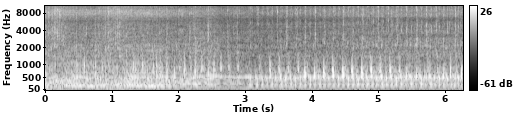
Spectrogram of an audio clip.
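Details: Old single-cylinder motorcycle running indoors, likes a little choke at first start: revs up then fires unevenly, skipping around twice a second; misfire, owner sees sporadic inconsistent spark and suspects a valve not seating fully.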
